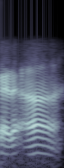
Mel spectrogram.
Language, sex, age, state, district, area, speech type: Kannada, male, 60+, Karnataka, Mysore, urban, conversation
